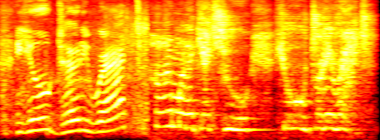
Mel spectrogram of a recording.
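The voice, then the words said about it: James Cagney impression. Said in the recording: “made famous by James Cagney ... his impersonator sure did”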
